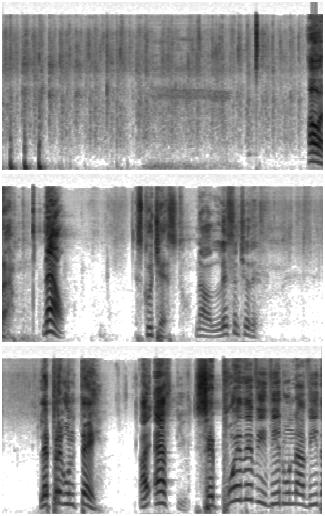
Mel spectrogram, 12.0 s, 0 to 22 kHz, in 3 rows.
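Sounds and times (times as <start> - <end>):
quick hand claps: 0.0 - 4.0.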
